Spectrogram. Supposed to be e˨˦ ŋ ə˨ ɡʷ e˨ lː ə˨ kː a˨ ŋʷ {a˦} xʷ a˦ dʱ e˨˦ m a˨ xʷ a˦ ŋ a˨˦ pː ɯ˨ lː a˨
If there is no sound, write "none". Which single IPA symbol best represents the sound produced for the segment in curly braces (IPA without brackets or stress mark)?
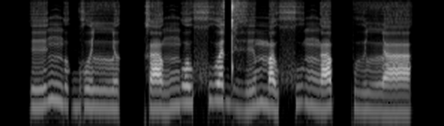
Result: a˦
